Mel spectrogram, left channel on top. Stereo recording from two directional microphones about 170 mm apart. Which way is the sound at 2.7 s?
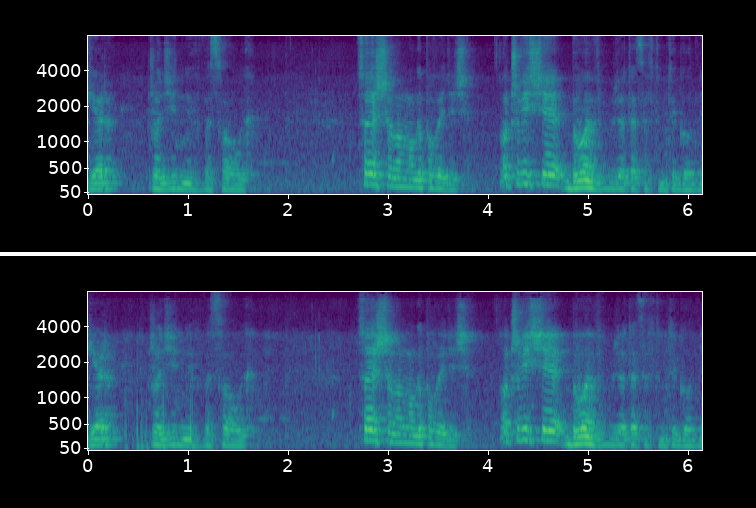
20° left (ahead or behind).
